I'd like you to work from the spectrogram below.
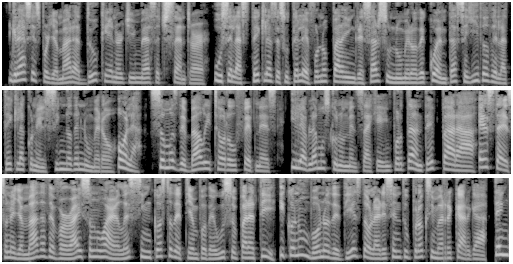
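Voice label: Spanish Latin America female narrative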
